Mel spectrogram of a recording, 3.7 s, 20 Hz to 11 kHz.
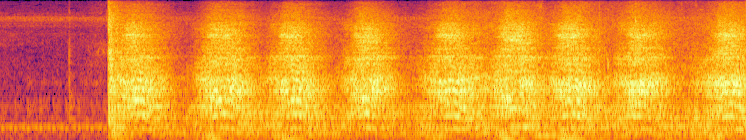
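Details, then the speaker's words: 1970s VW custom trike, carb just bolted back on after a flooding fix and accelerator pump primed; labored slow cranking around two and a half beats a second with no firing, from a low battery. "battery's kind of low all right let's try it again"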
